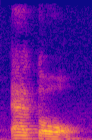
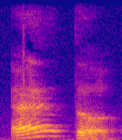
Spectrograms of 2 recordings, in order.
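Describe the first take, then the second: First: "Etho" with a full O at the end; pronounced as written. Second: "ether" drawn out slowly, reduced final vowel; pronounced as spoken. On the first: Teacher showing beginners the spelling of the word, letter-by-letter reading. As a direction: read "Etho" by its spelling, clear final O. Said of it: "But it is written what?". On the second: Teacher showing beginners how the Russian word is pronounced, slow demonstration. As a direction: say "ether" with a long stressed first vowel, weak ending. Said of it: "how do you pronounce this word". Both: Shown as a demonstration.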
